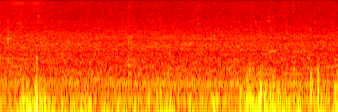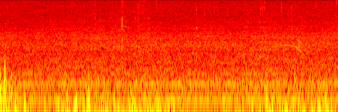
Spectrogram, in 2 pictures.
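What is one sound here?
Water laps gently against the hull of a small boat.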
